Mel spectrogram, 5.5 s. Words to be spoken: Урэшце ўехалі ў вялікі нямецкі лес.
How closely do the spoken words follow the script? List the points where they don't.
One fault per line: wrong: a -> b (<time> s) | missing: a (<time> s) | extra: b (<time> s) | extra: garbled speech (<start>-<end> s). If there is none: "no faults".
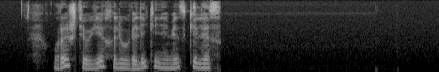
no faults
